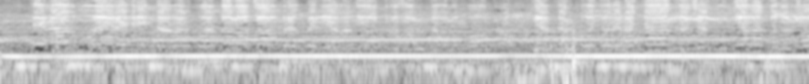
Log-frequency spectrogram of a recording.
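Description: A man's voice holding one long, steady sung note into a close microphone, over background chatter.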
